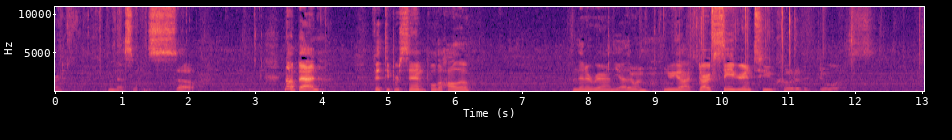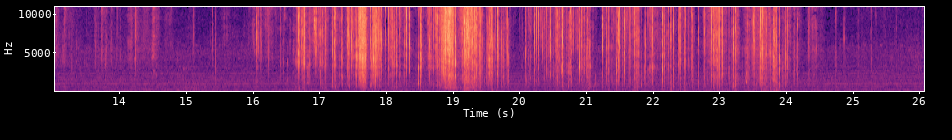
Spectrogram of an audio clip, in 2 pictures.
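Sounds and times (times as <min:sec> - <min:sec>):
foil pack tearing and crinkling: 0:16.0 - 0:25.0.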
